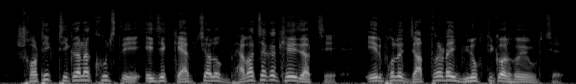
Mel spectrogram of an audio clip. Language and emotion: Bengali, disgusted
